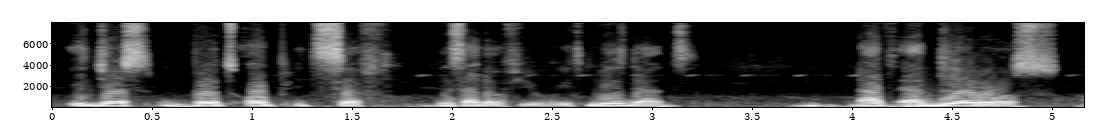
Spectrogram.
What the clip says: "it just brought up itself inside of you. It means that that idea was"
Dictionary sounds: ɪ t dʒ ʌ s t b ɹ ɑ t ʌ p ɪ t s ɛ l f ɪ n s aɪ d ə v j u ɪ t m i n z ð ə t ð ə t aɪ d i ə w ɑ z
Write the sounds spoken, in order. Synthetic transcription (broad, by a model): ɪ t dʒ ʌ s t b ɹ ɑ t ʌ p ɪ t s ɛ l f ɪ n s aɪ d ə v j u ɪ t m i n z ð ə t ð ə t aɪ d i ə w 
